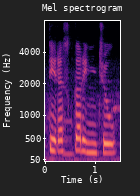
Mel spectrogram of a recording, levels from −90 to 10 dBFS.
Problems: constant background noise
